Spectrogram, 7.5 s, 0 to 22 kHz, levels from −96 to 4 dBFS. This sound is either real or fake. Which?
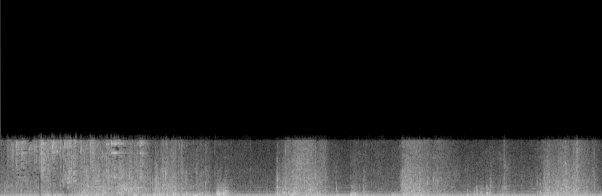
real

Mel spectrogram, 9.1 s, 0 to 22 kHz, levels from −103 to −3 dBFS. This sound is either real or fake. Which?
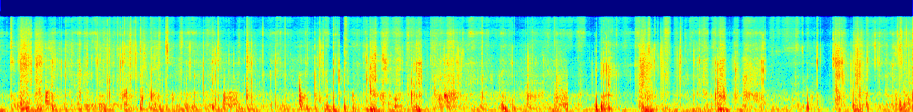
fake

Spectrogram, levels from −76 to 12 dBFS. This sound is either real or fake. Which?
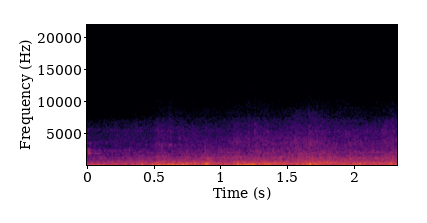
fake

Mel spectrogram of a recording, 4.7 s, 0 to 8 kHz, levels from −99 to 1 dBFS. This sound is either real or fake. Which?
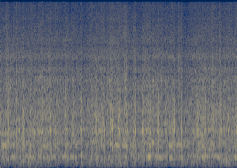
fake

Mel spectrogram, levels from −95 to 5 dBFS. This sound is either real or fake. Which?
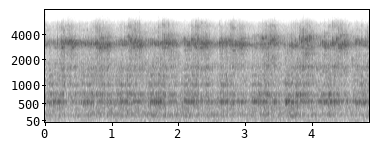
fake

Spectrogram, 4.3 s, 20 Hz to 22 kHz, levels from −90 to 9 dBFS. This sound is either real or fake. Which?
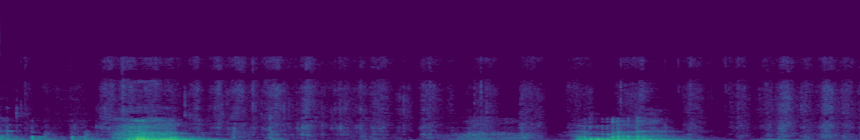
real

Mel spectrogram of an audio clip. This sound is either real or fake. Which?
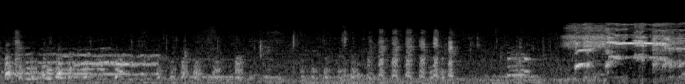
real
